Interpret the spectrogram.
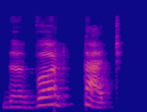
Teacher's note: For example, per, the word pat, it produced with using both lips. Therefore, it is bilabial.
